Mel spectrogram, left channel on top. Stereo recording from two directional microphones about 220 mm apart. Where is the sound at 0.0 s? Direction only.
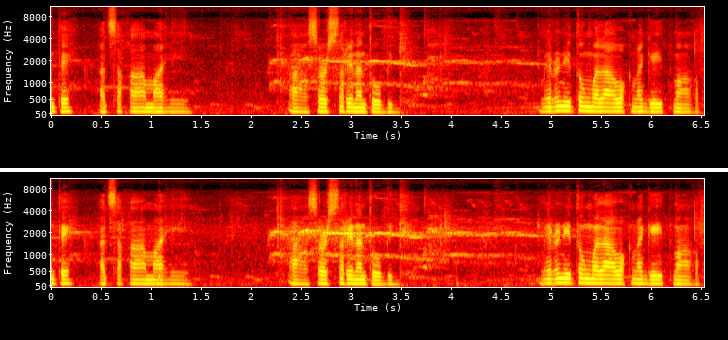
20° left (ahead or behind).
